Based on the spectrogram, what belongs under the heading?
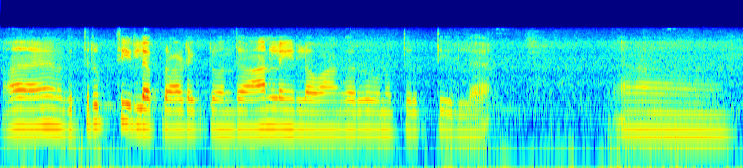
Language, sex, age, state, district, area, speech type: Tamil, female, 45-60, Tamil Nadu, Tiruchirappalli, rural, spontaneous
